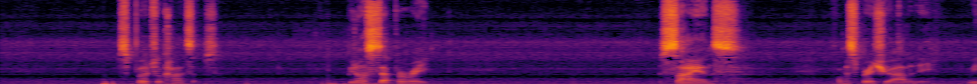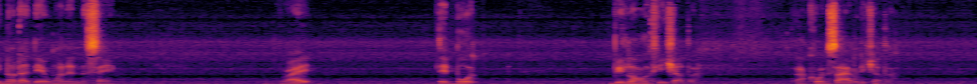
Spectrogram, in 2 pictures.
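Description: A middle-aged man speaks calmly and close to the microphone, in short phrases with pauses.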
